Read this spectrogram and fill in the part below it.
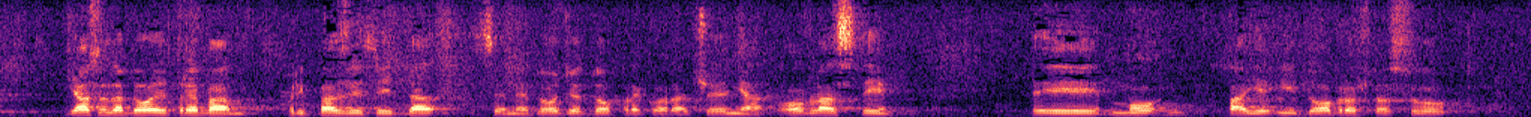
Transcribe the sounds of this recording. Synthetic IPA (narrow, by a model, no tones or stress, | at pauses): jasnod̪ad̪oːd̪jet̪ɾe̞bapɾipazit̪id̪ase̞ned̪o̞ːd͡ʑe̞d̪o̞pɾe̞ko̞ɾat͡ʃeːɲao̞ʋlaːst̪i | imo | pajeʔid̪o̞bɾo̞ʃt̪o̞su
